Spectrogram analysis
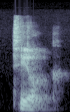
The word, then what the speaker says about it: Teal'c: I thought it interesting though that I'm not sure how to pronounce his name. Teal'c? Is it Teal'c? Telk? Yes, Teal'c.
